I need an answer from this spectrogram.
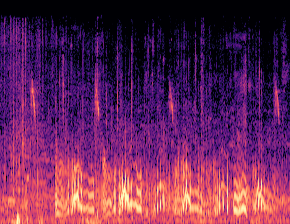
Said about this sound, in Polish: Ptaszeczki.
